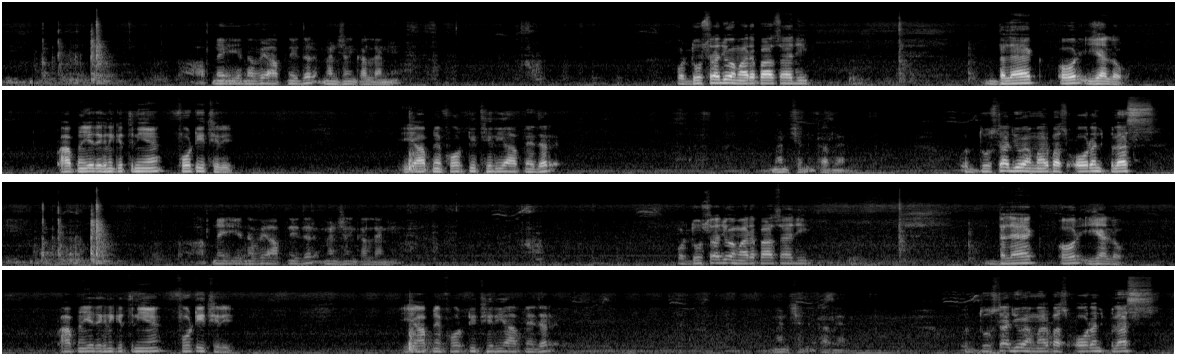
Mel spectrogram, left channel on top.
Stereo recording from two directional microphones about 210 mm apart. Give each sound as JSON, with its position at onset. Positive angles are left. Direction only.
{"t": 2.1, "sound": "speech", "side_deg": 40}
{"t": 6.7, "sound": "speech", "side_deg": 55}
{"t": 9.9, "sound": "speech", "side_deg": 40}
{"t": 12.3, "sound": "speech", "side_deg": 50}
{"t": 15.7, "sound": "speech", "side_deg": 45}
{"t": 19.5, "sound": "speech", "side_deg": 50}
{"t": 21.5, "sound": "speech", "side_deg": 60}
